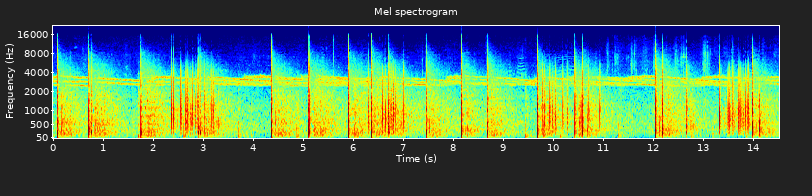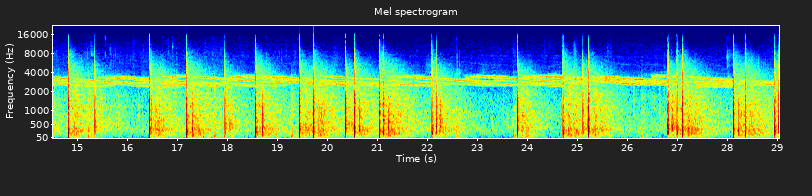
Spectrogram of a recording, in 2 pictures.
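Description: Starmine fireworks display: a rapid run of aerial shells bursting in sharp booms, about one to two a second, each followed by a short echoing tail. A steady high wavering tone runs underneath.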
